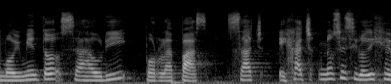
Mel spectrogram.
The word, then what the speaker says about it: Hach Ahmed: Haj, no sé si lo dije bien. Sí. Más o menos, más sí. o menos. No seas cordial conmigo, más o menos. ¿Cómo se pronuncia bien? Haj Ahmed.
